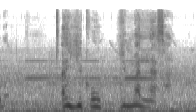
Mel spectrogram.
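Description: A man talking in short phrases over a steady low hum.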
